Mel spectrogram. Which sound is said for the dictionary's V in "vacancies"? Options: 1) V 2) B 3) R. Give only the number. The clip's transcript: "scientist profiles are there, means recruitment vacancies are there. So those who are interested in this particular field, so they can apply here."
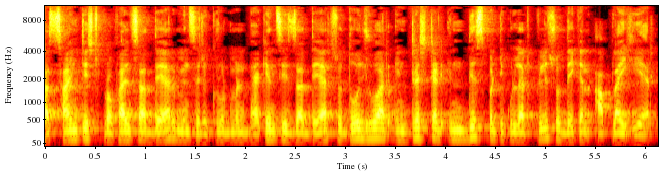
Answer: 2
